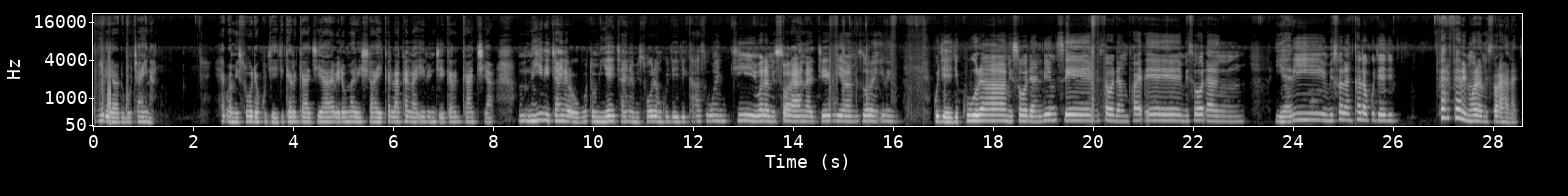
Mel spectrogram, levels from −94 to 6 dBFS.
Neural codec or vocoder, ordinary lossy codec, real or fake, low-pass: none; none; real; none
